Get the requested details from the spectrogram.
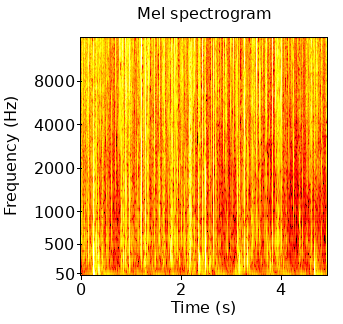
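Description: Fingertips and short nails scratch and crinkle clear plastic cling film wrapped around a pink sponge, close up. A quiet, continuous stream of dry, bright crackles and crinkles is broken by a few sharper clicks, each dying away instantly.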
